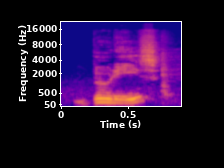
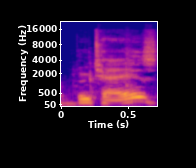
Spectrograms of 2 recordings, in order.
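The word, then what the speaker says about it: Boötes: arcturus in the constellation of booties or bootays depending on how you want to pronounce that you've got vega in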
